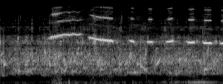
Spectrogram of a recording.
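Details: Anis merah, the orange-headed thrush, in a therapy recording meant to draw a 'ngeriwik' bird into 'ngeplong' song: a long, drawn whistle falling slightly in pitch, then a rapid series of short repeated whistled notes on one pitch.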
